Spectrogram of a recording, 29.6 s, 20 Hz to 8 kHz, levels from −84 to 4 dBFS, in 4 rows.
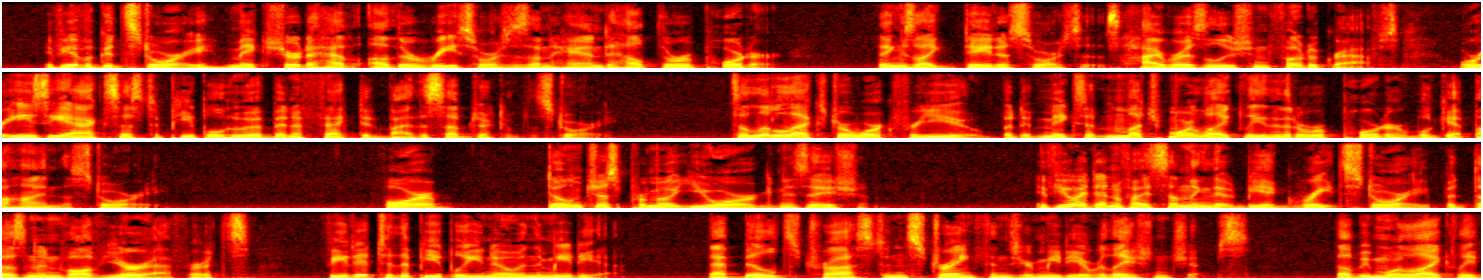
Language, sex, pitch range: English, male, 100-130 Hz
